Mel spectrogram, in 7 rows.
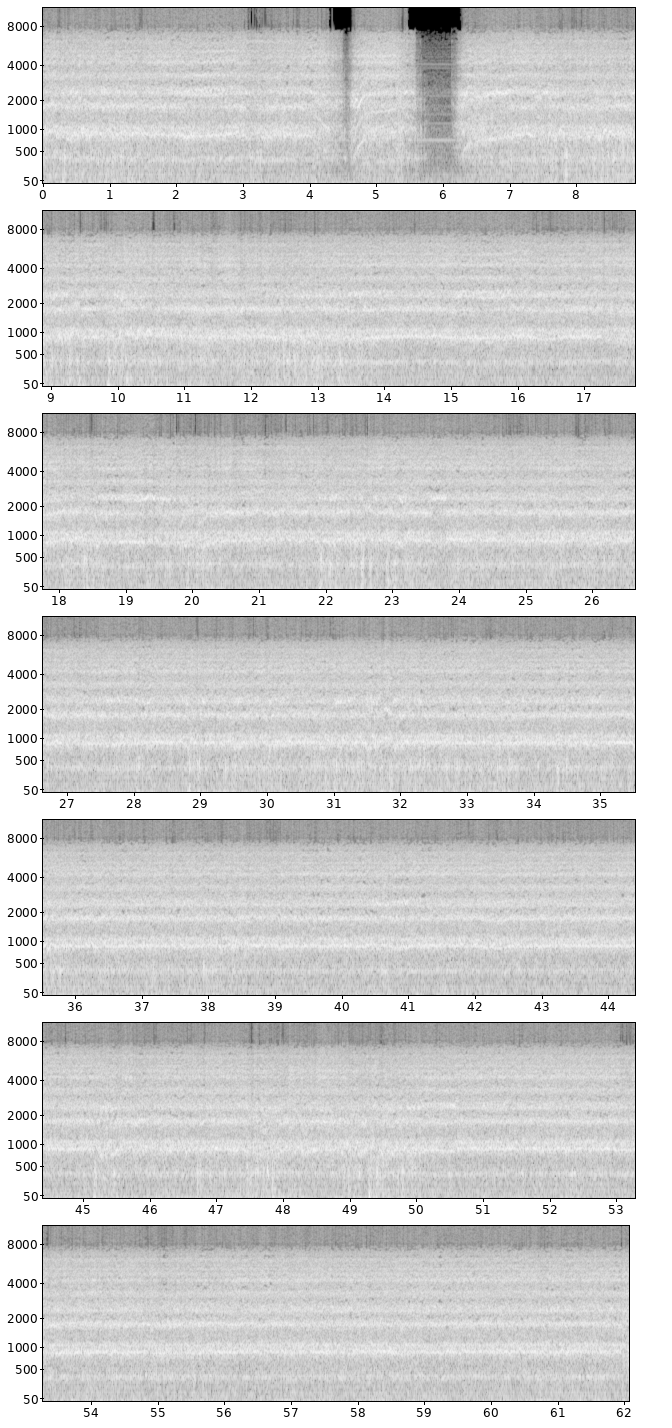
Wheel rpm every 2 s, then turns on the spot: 230, 210, 90, 160, 230, 240, 230, 220, 230, 210, 230, 230, 230, 230, 230, 230, 240, 240, 230, 230, 230, 230, 230, 230, 210, 230, 230, 230, 230, 230, 220.
none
